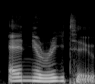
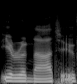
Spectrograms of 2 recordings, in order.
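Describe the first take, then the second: First: The r and n sounds are in their normal places. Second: The r and n sounds are swapped around. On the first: The speaker calls it right. "So it's actually Iñárritu" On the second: The speaker calls it wrong. "I thought it was Iñárritu for some reason. That is incorrect"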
